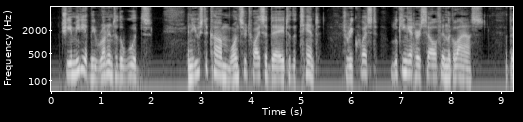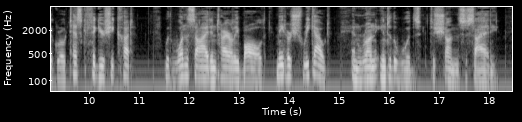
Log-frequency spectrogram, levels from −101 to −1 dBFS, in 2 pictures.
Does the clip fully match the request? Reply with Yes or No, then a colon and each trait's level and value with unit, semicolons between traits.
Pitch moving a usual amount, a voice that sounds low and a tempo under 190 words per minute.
Yes: average, 4.1 semitones; low, 120 Hz; average, 160 wpm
